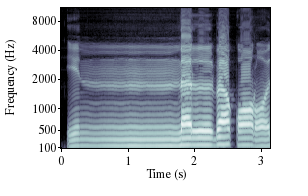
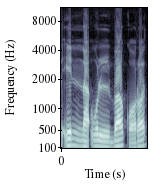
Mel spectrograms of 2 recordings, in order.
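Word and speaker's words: إن البقر: Pada alif lam di sini, lamnya ditampakkan dengan jelas. Ini bukan innaul baqara tapi langsung ke lam.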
